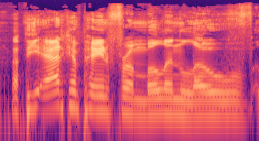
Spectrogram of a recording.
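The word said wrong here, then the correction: Lowe: How do you say Lova without an American? L-O-W-E. Mullen Low, probably. – Is it Low? Yeah, yeah, probably. – Low.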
